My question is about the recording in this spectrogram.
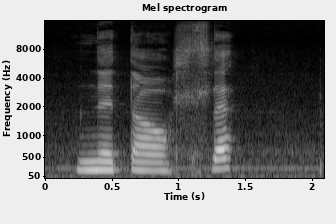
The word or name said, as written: nidaohłé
